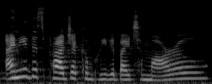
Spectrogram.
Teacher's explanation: that questiony sound of tomorrow is an upward inflection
